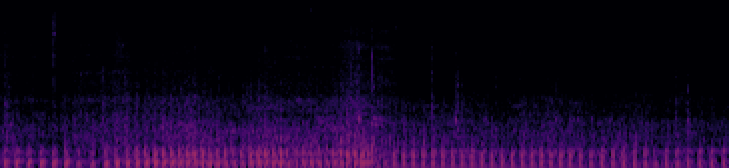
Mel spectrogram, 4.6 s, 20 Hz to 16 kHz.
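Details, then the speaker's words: 2000 Honda Foreman 450 ES after reinstalling the engine: single-cylinder runs evenly at a low beat with slight top-end tick, normal Honda sound; the valves are in spec. "Honestly, that engine sounds pretty good for being, you know, for what it looked like on top. Might be a little bit ticky, but you know, normal Honda sounds."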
